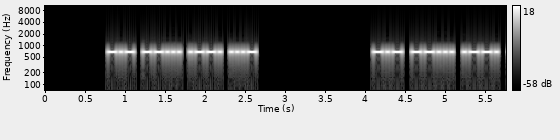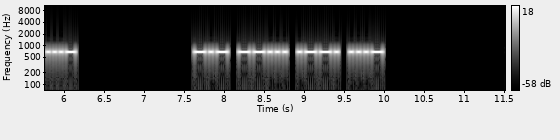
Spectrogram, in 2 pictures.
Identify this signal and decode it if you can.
Morse code, heard as a keyed tone, about 30 wpm, 700 Hz. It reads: K7PV K7PV K7PV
